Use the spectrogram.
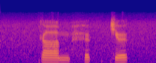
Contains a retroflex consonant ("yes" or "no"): no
